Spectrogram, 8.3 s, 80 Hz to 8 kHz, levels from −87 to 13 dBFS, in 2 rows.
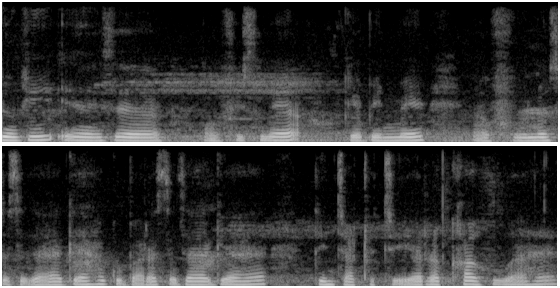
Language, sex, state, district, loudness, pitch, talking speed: Hindi, female, Haryana, Rohtak, -18 LUFS, 185 Hz, 165 wpm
